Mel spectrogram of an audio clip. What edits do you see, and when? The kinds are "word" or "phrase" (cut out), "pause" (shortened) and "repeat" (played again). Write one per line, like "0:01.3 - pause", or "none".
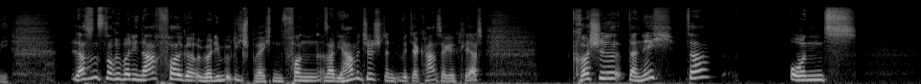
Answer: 0:02.4 - word
0:03.2 - word
0:04.0 - word
0:04.4 - word
0:06.3 - word
0:06.9 - word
